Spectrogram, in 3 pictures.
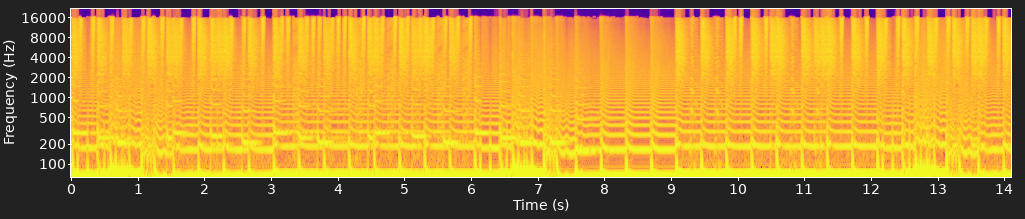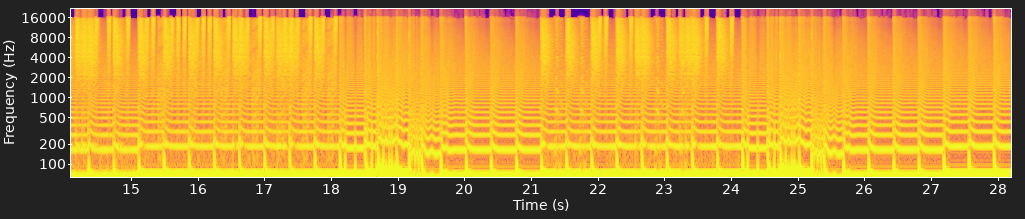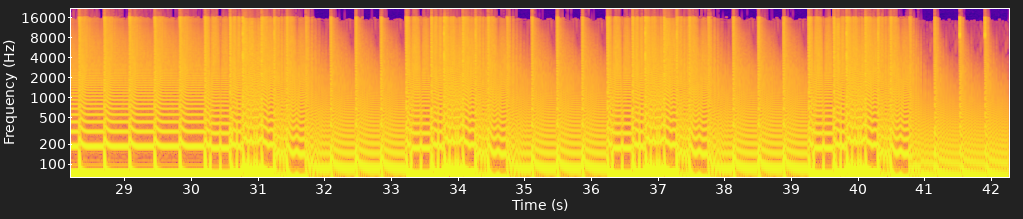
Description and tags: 8-bit Gabber Piece
Piece of an 8-bit inspired Gabber track of mine. Ableton Live, with the free VST's: Toad and Peach, and more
